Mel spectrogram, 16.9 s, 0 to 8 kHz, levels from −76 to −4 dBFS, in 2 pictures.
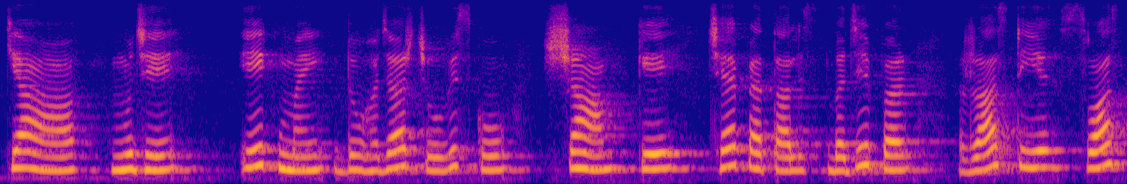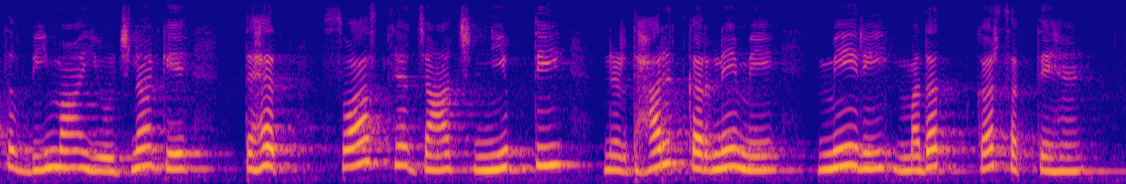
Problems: background sounds at intervals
